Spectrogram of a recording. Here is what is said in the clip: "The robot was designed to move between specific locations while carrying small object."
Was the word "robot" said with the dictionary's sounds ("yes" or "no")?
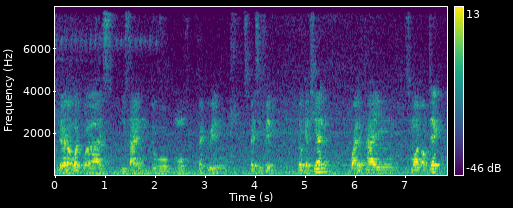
no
